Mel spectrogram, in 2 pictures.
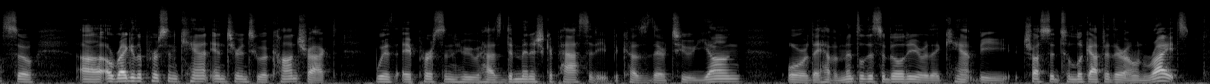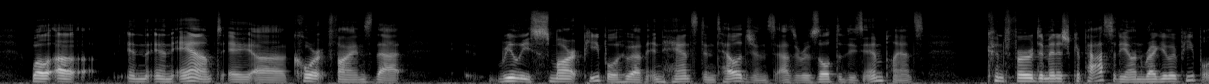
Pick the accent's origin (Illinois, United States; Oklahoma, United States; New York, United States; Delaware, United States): Oklahoma, United States; also born or lived in Pittsburgh; I grew up in Oklahoma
